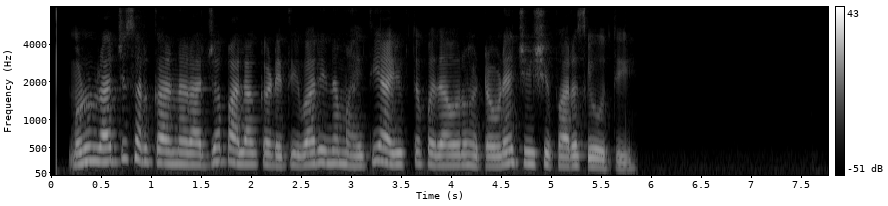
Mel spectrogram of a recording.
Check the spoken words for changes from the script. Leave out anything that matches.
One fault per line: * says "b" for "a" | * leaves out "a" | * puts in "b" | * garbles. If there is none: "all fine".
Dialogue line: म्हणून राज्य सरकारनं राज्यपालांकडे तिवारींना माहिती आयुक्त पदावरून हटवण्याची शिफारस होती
all fine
